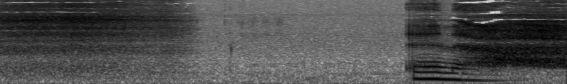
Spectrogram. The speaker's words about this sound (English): So what I did here was just breathe in. And out. So essentially, it's breathing in for three breaths. And breathing in for three, breathing out for three.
